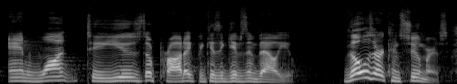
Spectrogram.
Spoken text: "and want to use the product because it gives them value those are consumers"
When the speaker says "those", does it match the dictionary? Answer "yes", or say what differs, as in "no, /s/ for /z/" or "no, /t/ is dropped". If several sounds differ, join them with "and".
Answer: yes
